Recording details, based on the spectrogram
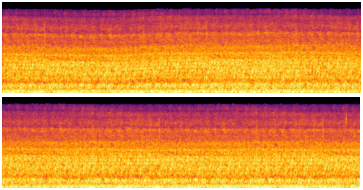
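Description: Tractor engine idling steadily in a farming video game, a continuous low mechanical drone with a constant hum, close and even, with no talk over it.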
